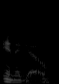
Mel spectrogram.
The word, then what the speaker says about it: Inigo: love man andano Montoya I do like that he says anigo Montoya the people in the story say anigo Montoya the grandfather and Son say like Inigo they pronounce it differently I like that they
